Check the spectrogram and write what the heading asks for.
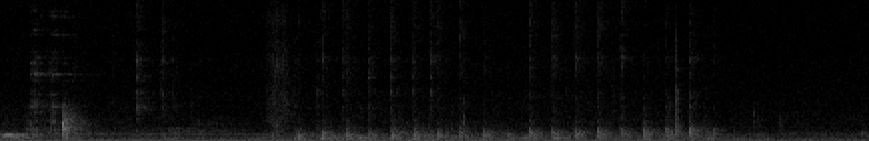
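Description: A metal spoon clinking and scraping against a bowl as cake batter is mixed, in a quick, uneven run of taps from about two seconds in.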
